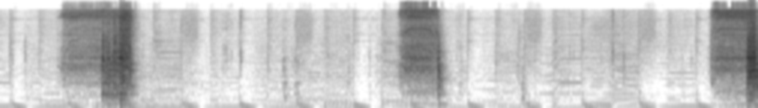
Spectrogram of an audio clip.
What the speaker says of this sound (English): we'll just screw the flange in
